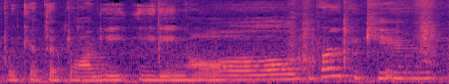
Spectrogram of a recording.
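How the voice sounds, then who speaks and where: A woman reads a children's storybook expressively, adding little asides to the listener. Her medium-pitched voice is mellow and unhurried. The recording has a roomy echo and clear background noise.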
